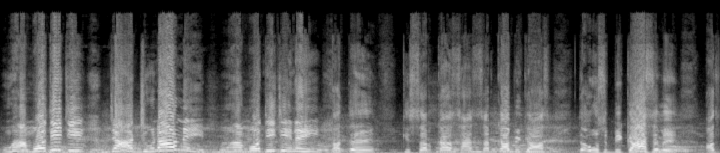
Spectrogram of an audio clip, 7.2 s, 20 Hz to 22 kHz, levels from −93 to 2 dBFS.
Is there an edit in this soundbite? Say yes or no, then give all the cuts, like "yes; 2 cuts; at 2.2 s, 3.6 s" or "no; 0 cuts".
yes; 1 cut; at 3.3 s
